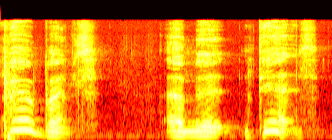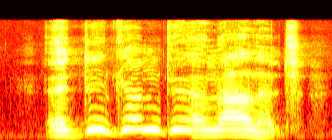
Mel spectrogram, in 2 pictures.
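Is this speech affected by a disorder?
Yes: cerebral palsy; speech a little unclear.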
